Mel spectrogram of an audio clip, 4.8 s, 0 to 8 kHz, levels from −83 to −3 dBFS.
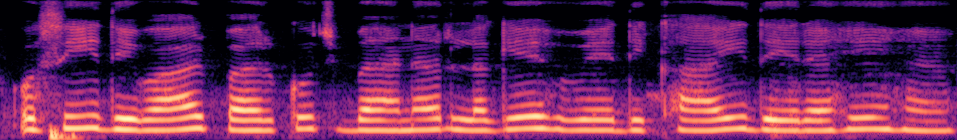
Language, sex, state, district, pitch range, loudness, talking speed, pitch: Hindi, female, Uttar Pradesh, Lucknow, 215-240 Hz, -14 LUFS, 140 wpm, 225 Hz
